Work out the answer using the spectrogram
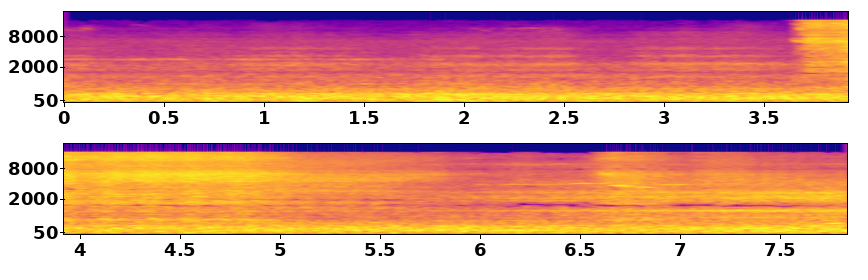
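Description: Sydney Trains double-deck electric train standing at the platform with a steady low hum, then a loud burst of air hissing about four seconds in and a shorter hiss near the end, the air brakes releasing for departure. A faint rising whine begins near the end as it starts to move.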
